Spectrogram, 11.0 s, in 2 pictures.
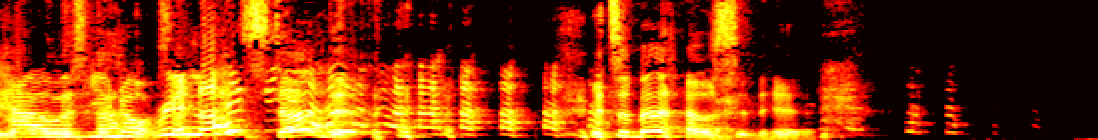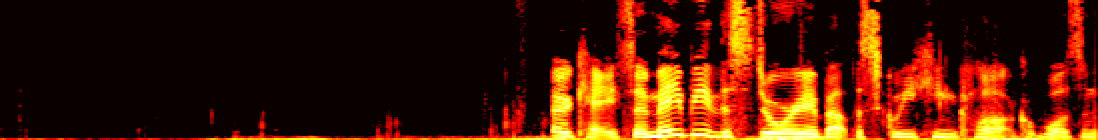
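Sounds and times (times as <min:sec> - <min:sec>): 
speech: 0:00.0 - 0:04.4, 0:08.2 - 0:10.9
laughter: 0:00.0 - 0:05.0
footsteps walking across a vegetable garden: 0:05.4 - 0:10.5.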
